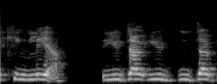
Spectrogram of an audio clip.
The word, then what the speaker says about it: Lear: with amelia because of the way of the pronunciation because it's uh leah so if you say leah you know you don't say uh even when you say king lear that you don't you don't pronounce the art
